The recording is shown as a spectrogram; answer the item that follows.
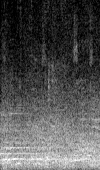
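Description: Steady crowd chatter in a large indoor pool hall: many voices talking at once, blurred together by the hall's echo, with no single speaker standing out.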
